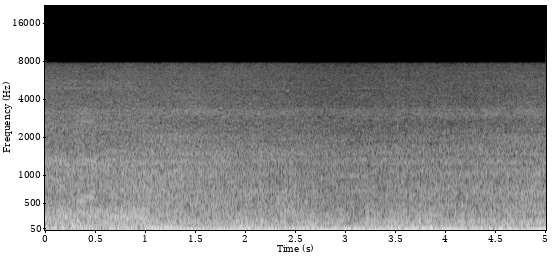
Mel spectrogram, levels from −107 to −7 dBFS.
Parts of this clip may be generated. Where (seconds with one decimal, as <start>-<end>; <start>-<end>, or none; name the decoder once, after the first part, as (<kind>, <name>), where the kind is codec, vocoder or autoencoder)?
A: 0.6-3.6 (codec, SNAC)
